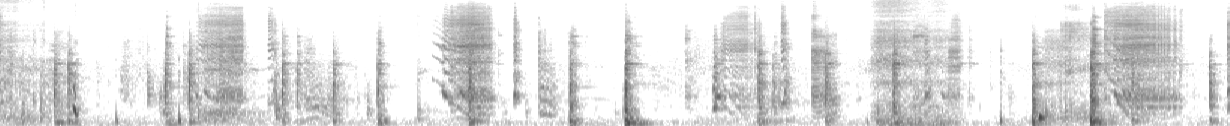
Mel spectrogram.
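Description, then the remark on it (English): A person's voice makes an irregular string of short squeaks and clicky chirps, mimicking whale-like calls, with brief gaps between bursts and no talking. “Just make squeaks.”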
